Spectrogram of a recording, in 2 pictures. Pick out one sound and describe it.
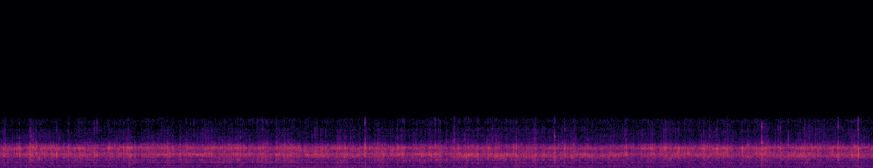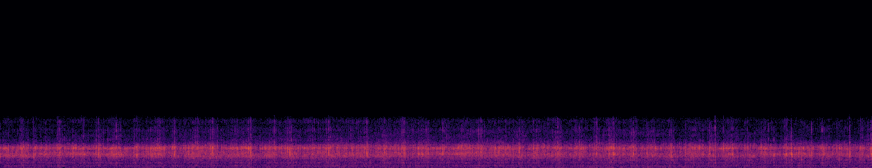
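A small model train motor whirs steadily close by.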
